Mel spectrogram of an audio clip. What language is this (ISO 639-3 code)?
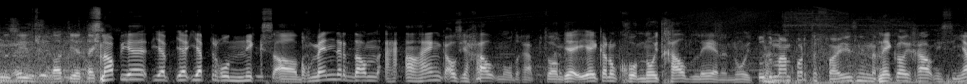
nld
